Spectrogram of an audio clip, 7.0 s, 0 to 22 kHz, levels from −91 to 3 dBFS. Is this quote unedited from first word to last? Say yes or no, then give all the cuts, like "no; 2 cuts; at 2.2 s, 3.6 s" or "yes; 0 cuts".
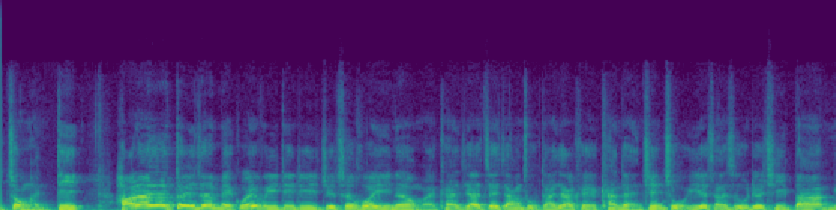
no; 1 cut; at 0.9 s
